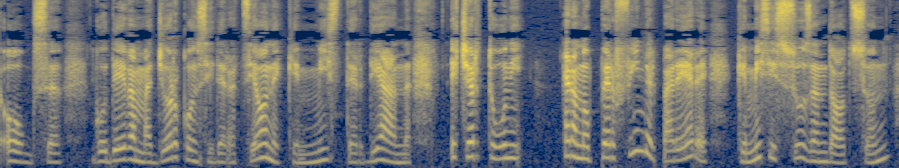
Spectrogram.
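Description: A woman reading a classic novel aloud with measured, expressive narration. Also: medium pitch, no room sound. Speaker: audiobook reader. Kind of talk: literary reading.

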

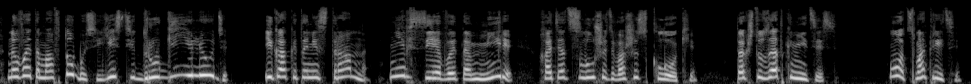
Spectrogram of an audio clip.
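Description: A woman reading an audiobook, voicing a fed-up teenage girl who yells at her family. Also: high voice, no room sound, clean studio sound, voice pushed up. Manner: shouting, exasperated.

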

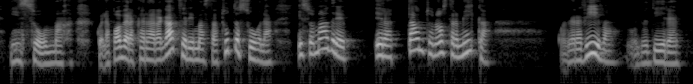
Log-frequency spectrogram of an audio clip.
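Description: A woman voicing a flustered, chatty middle-aged spinster who talks in high, gushing bursts. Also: close to an everyday voice. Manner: gushing, high, breathless apologies.

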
